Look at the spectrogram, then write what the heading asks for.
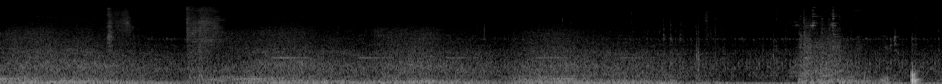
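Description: A heavy truck in the snowy off-road game SnowRunner reverses under a trailer, its engine rumbling steadily throughout, with bursts of air-brake hiss and a sharp clunk near the end.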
